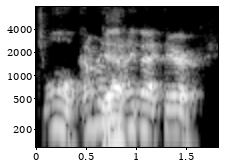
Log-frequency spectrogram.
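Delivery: high, carrying call kept short of full blast. Retelling a hockey game, calling to a defenseman: imitating someone yelling. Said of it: "I'm yelling at him".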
